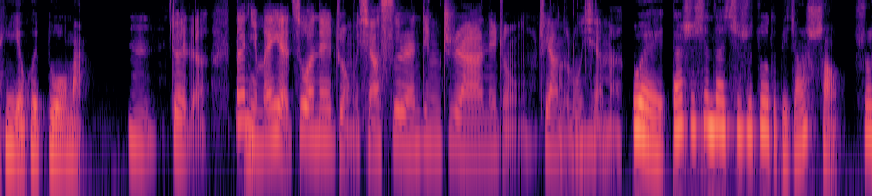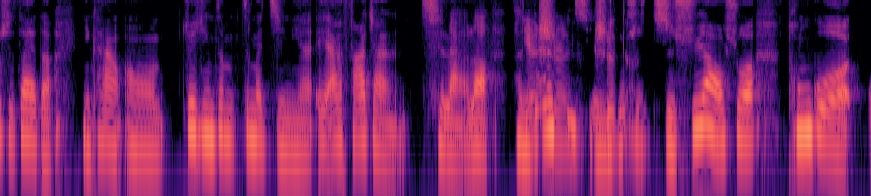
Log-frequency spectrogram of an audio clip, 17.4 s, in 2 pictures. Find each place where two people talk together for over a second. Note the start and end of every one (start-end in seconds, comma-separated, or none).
13.9-15.1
